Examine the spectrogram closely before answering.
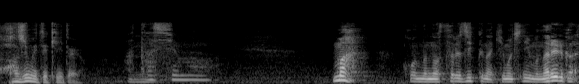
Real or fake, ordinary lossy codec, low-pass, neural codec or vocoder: real; none; 7.2 kHz; none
